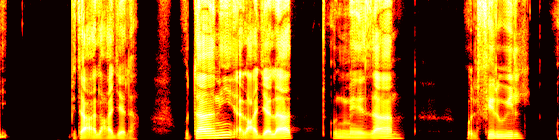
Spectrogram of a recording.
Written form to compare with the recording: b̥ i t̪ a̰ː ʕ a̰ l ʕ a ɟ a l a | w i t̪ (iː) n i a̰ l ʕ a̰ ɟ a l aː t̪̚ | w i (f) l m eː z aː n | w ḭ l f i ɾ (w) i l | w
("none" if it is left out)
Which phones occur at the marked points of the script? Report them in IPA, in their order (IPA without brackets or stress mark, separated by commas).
aː, none, w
